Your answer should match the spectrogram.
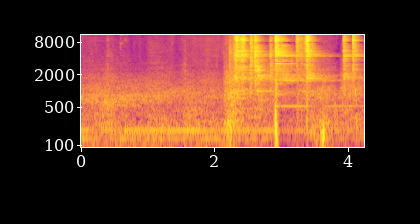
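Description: A horse right at the microphone: after a quiet start, loud breathy blowing and sniffing begins about two seconds in, with a sharp knock partway through.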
